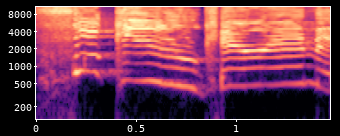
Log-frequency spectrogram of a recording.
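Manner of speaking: high mock yell at Karen; driver's parting shot. Driver leaving the lot, high mocking yell. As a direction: toss off a high insult while driving away. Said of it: "He's like".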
